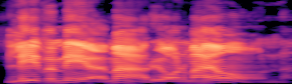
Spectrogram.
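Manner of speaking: wronged Italian husband, hammed up; Mario with Italian accent. Mario confides his brother's betrayal, in a hammed-up Italian accent. Plays Mario being interviewed.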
